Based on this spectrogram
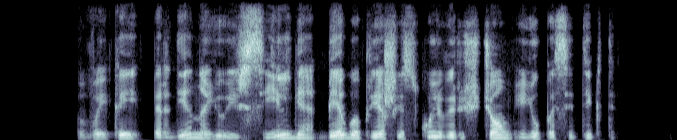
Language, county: Lithuanian, Vilnius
